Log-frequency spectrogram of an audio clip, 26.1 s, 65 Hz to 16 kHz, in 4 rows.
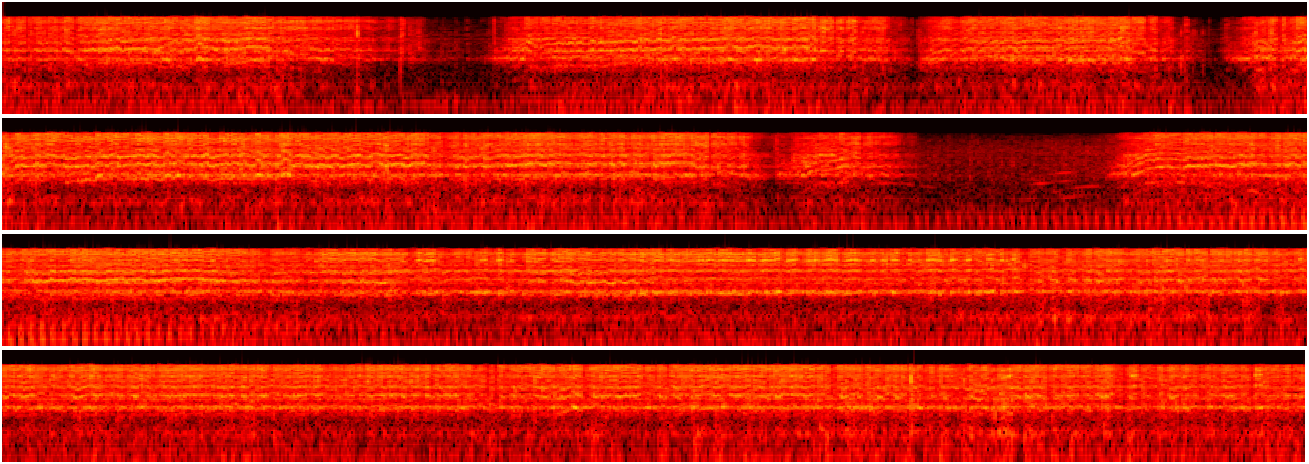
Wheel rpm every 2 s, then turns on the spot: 160, 110, 110, 140, 210, 60, 170, 220, 230, 230, 230, 230, 240.
none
